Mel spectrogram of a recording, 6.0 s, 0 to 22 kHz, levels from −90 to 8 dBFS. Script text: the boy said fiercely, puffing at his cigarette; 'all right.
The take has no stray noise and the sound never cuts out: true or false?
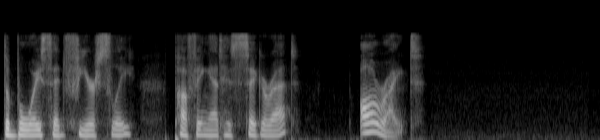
true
